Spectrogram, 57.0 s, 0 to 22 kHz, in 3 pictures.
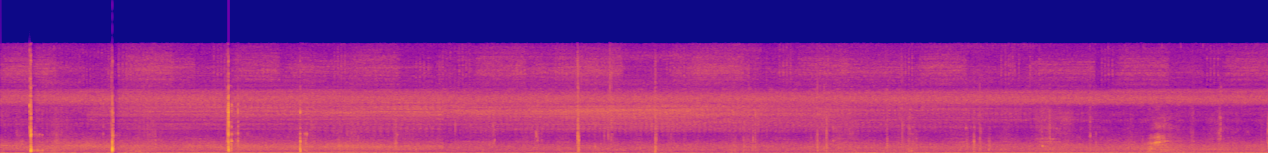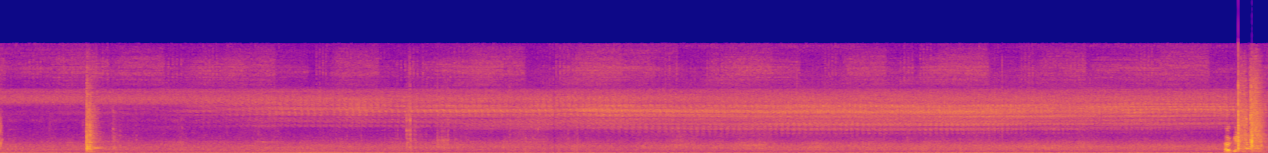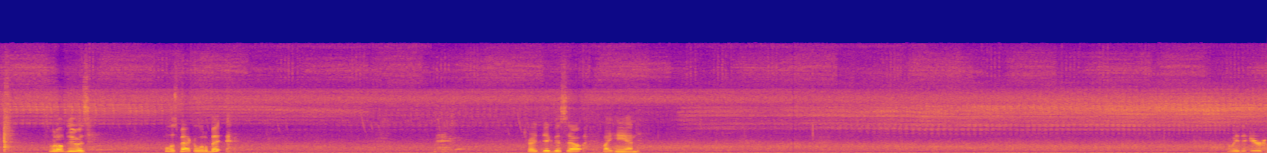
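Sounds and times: insect chorus: 0:00.0 - 0:57.0.

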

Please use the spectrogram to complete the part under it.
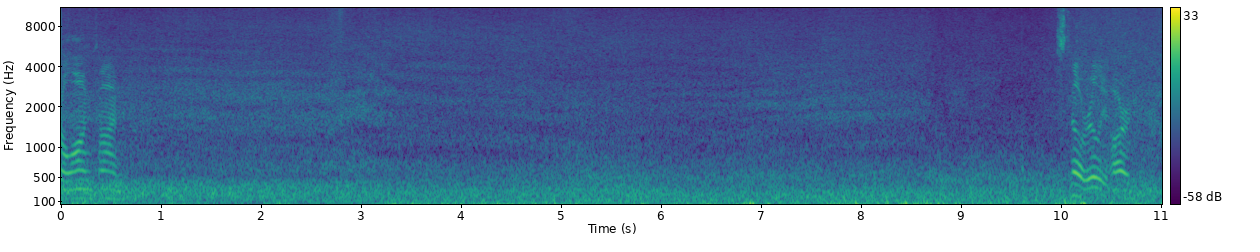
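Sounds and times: ocean surf: 0:00.0 - 0:11.0
wind buffeting microphone: 0:00.0 - 0:11.0.

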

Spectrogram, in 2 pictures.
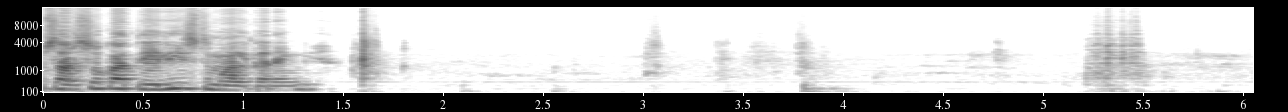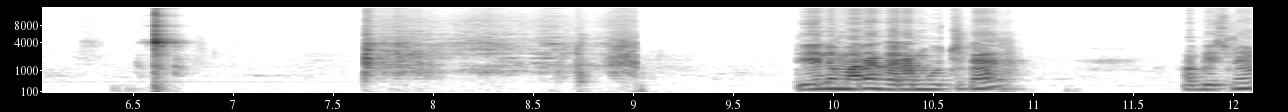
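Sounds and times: spatula scraping through oil: 0:07.6 - 0:09.1.

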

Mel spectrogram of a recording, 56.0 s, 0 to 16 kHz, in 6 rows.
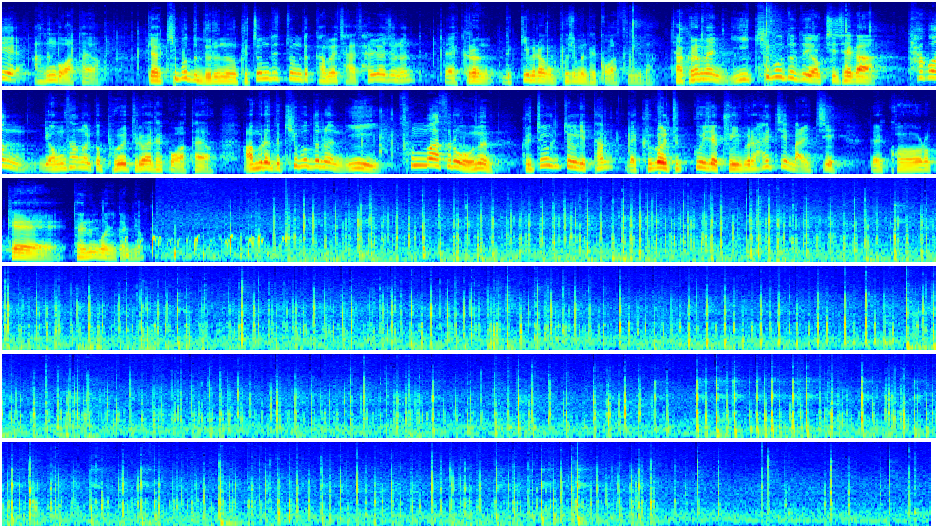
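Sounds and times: mechanical keyboard typing: 0:20.3 - 0:55.9.

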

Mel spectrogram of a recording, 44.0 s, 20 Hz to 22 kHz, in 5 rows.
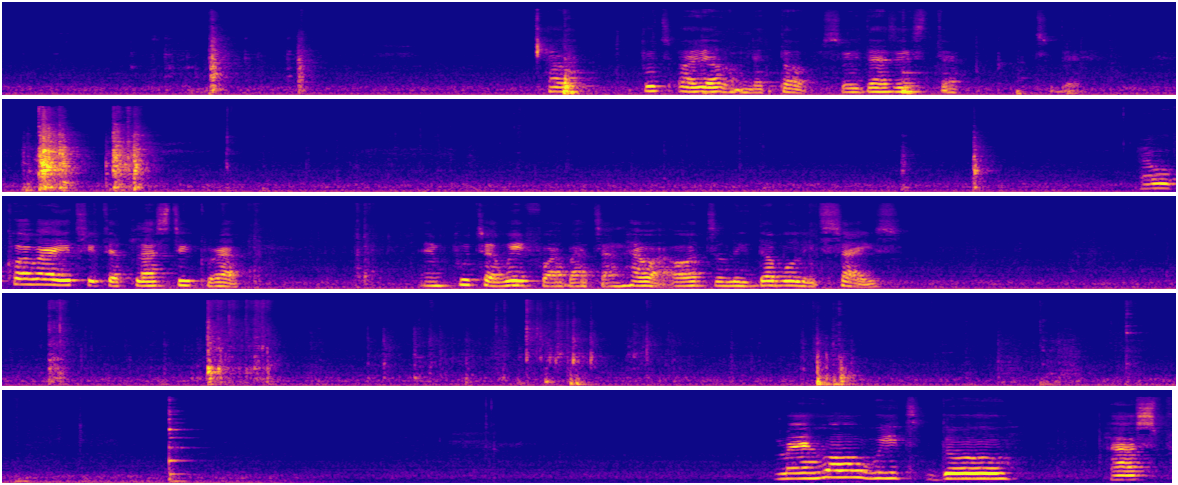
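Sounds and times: low steady hum: 0:00.0 - 0:43.9
glass bowl knocking and clinking: 0:36.4 - 0:36.8.

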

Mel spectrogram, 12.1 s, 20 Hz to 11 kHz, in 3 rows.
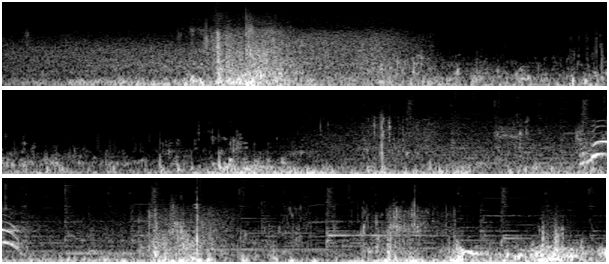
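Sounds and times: big splash into pool: 0:01.2 - 0:03.0
muffled underwater bubbling: 0:02.8 - 0:06.2.

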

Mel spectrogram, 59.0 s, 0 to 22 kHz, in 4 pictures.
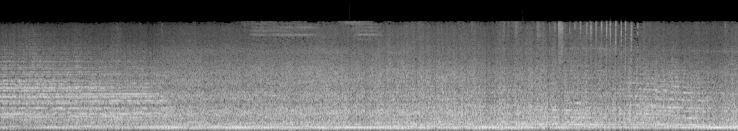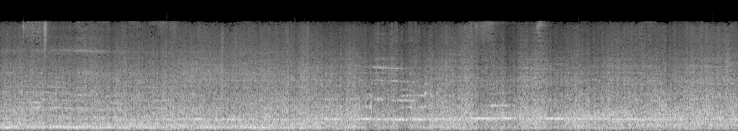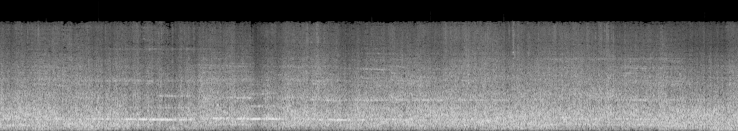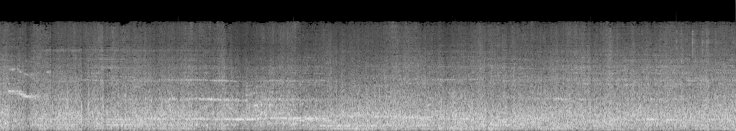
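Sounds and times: train wheels rumbling on rails: 0:00.0 - 0:59.0
clickety-clack over rail joints: 0:05.4 - 0:13.7, 0:14.3 - 0:59.0
wheel flanges squealing: 0:15.5 - 0:17.2.

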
